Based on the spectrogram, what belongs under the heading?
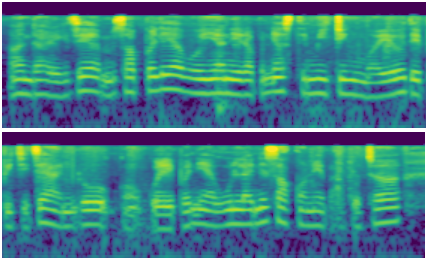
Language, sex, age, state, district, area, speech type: Nepali, female, 30-45, West Bengal, Kalimpong, rural, spontaneous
